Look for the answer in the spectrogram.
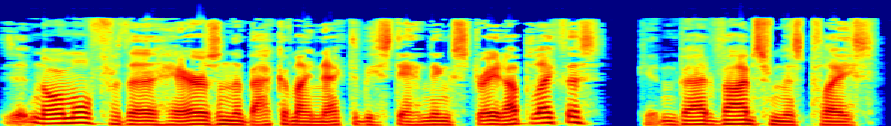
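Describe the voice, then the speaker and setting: A man's voice: on the low side, moderate pace, dry recording, studio quality, natural voice. An actor playing a wry, jaded young male mercenary in a video game, with a casual, sarcastic, grumbling manner. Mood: wary, tense. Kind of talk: video game companion dialogue.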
